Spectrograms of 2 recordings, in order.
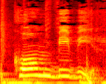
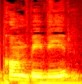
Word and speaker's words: convivir: quiero que identifiquen que cuando nosotros leemos decimos pronunciamos esta palabra la pronunciamos más con un sonido de be the best entonces nosotros decimos convivir si de repente alguien puede decir convivir un poco más cercano al oído de un brasileño pero es muy común escuchar convivir así tal cual correcto y les recomiendo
